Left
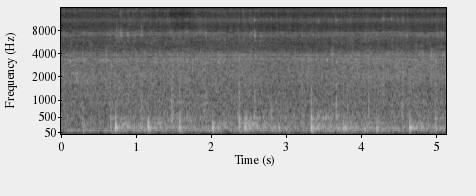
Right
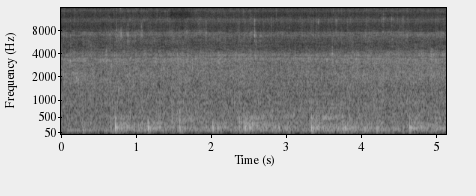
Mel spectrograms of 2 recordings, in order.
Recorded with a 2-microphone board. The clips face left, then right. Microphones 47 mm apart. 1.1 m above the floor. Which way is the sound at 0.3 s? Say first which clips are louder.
Left 7 dB; 25° left (ahead or behind).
